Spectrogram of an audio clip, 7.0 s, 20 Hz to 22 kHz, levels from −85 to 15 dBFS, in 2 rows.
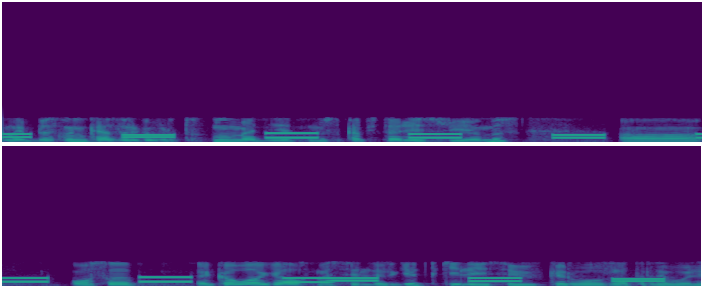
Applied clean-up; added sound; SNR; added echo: neural mask model RNNoise.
